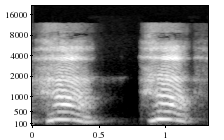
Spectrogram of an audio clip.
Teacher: Ha bulat pangkal kerongkong. Jangan shuha.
